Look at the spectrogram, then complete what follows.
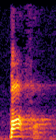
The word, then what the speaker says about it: buffalo: Words that end in O, like buffalo or radio or vertigo, you pronounce the O, but where there is no O, you don't add one, understand?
